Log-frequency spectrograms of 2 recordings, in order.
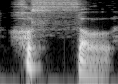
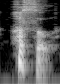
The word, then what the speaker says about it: hustle: the daughter hustle and be careful here with the pronunciation Hustle hustle hustle okay to hustle means to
